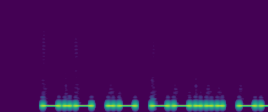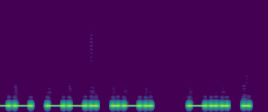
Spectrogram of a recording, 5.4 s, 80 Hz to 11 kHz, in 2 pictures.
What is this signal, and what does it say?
Morse code, heard as a keyed tone, about 22 wpm, 700 Hz. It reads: KA7OGR DE
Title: USA Callsign DE Callsign - 6 Characters - 22wpm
